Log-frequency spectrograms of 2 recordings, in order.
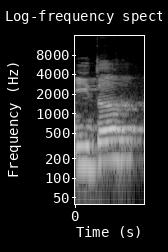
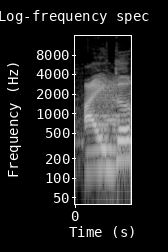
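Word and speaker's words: either: यूज़ ऑफ ईदर और नीदर, इसको pronounce आइदर और नाइदर भी किया जाता है और ईदर और नीदर भी किया जाता है। ठीक है, दोनों प्रोनाउंसिएशन ठीक है, चाहे आप आइदर बोलें, चाहे नाइदर बोलें, चाहे आप ईदर बोलें और चाहे नीदर बोलें। ये दो कंट्रीज़ के बीच का फ़र्क है।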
